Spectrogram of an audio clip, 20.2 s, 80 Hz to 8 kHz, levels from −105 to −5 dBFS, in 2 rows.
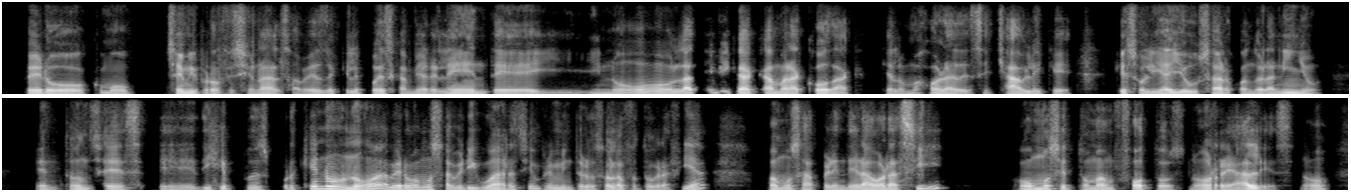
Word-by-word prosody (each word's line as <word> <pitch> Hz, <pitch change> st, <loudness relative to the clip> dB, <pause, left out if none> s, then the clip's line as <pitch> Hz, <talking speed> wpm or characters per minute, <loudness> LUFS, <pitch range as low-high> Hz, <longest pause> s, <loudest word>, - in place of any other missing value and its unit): pero 90 Hz, -2 st, +4 dB
como 85 Hz, -4 st, -5 dB, 0.2 s
semiprofesional, 90 Hz, -1 st, -1 dB
¿sabes?, 105 Hz, 0 st, -6 dB
de 95 Hz, -, -7 dB
que -, -, -12 dB
le 90 Hz, -, -5 dB
puedes 100 Hz, +1 st, -2 dB
cambiar 95 Hz, +2 st, -6 dB
el 90 Hz, -, -6 dB
lente 95 Hz, -4 st, +1 dB
y 85 Hz, +1 st, -13 dB
y -, -, -9 dB
no 115 Hz, +7 st, 0 dB
la 115 Hz, -, +5 dB
típica 110 Hz, -2 st, +2 dB
cámara 100 Hz, 0 st, +3 dB
Kodak, 95 Hz, -4 st, +2 dB, 0.2 s
que -, -, -7 dB
a -, -, -7 dB
lo 80 Hz, -, -10 dB
mejor 85 Hz, +5 st, -2 dB
era 95 Hz, 0 st, +1 dB
desechable, 90 Hz, +2 st, -1 dB
que 95 Hz, -3 st, -9 dB, 0.3 s
que -, -, -1 dB
solía 95 Hz, +1 st, +1 dB
yo 95 Hz, 0 st, +4 dB
usar 95 Hz, 0 st, 0 dB
cuando 90 Hz, +1 st, -6 dB
era 95 Hz, 0 st, 0 dB
niño. 95 Hz, -6 st, 0 dB, 0.5 s
Entonces, 95 Hz, +2 st, -4 dB
eh, 95 Hz, -1 st, -8 dB
dije: 115 Hz, +3 st, -4 dB
"Pues, 125 Hz, 0 st, -8 dB
¿por 150 Hz, -, -12 dB
qué 205 Hz, -, +3 dB
no?", 210 Hz, -3 st, +7 dB
¿no?, 105 Hz, -3 st, +6 dB
a -, -, +2 dB
ver, 155 Hz, -2 st, +4 dB
vamos 175 Hz, 0 st, -2 dB
a -, -, 0 dB
averiguar, 100 Hz, +7 st, 0 dB
siempre 125 Hz, -4 st, -8 dB
me 105 Hz, -, -2 dB
interesó 90 Hz, -, -5 dB
la -, -, +2 dB
fotografía. -, -, -5 dB, 0.4 s
Vamos 110 Hz, +3 st, -1 dB
a -, -, 0 dB
aprender 95 Hz, +2 st, -2 dB
ahora 105 Hz, 0 st, +5 dB
sí 260 Hz, -, -3 dB, 0.5 s
cómo 95 Hz, +4 st, +3 dB
se 115 Hz, -, -3 dB
toman 100 Hz, +4 st, -1 dB
fotos, -, -, -1 dB
¿no?, 100 Hz, +5 st, +1 dB
reales, 105 Hz, +3 st, +3 dB
¿no?, -, -, -5 dB
95 Hz, 185 wpm, -25 LUFS, 90-110 Hz, 0.5 s, no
